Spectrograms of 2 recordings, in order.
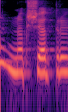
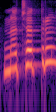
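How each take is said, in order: First: नक्षत्र with a clear "ksh"; correct pronunciation. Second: नक्षत्र said as "nachhatra", higher; the mistaken छ sound in नक्षत्र; wrong pronunciation. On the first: Teacher gives the right नक्षत्र after the wrong one. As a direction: say नक्षत्र with क्ष, not छ. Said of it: "श की जो ध्वनि है उसका ये अनुसरण करता है". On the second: Teacher shows the wrong नक्षत्र, pitched higher. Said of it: "ये छ बोला जाता है". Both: Shown as a demonstration.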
